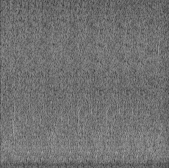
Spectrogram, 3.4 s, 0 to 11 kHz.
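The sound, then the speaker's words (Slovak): A steady, unbroken roar of rushing water from the Červené piesky waterfall, a 15-metre drop from rock in the Chočské vrchy mountains between Orava and Liptov, fills the whole stretch at an even, moderate loudness, with no voices or other sounds on top. “To vodopád červené piesky húčal aj po znárodnení. A húčí dodnes, ak zaprší.”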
